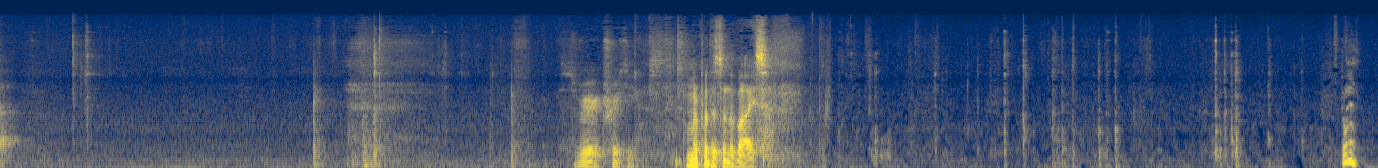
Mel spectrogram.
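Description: Metal tools click and tap lightly against metal parts.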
